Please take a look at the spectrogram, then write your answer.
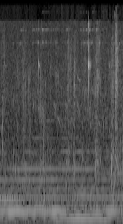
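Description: Horse hooves clip-clopping at a steady, moderate pace, fairly close, over a low sustained drone and faint background noise.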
